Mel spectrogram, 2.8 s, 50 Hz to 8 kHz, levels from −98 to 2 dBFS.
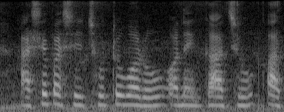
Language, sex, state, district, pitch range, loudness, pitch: Bengali, female, West Bengal, Jalpaiguri, 225-240 Hz, -38 LUFS, 230 Hz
